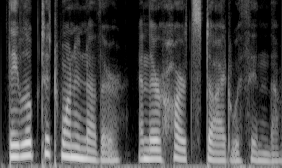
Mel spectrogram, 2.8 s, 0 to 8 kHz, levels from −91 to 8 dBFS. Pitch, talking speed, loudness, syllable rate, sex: 165 Hz, 235 wpm, -18 LUFS, 6.4 syllables/s, female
